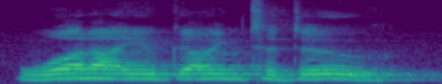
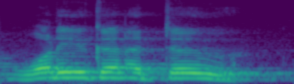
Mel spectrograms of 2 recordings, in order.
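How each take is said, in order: First: Going to is said in full. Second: Going to is reduced to gonna. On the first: This is the standard form. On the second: This is informal English.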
